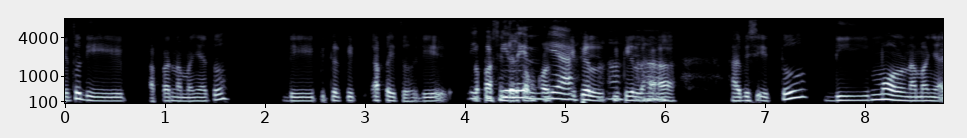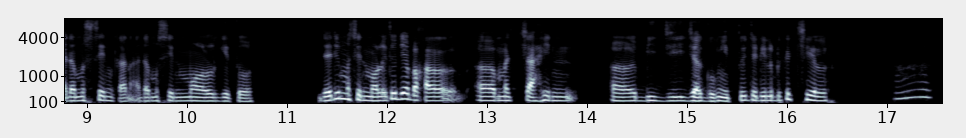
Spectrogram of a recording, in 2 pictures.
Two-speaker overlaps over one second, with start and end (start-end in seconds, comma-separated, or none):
4.0-6.0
